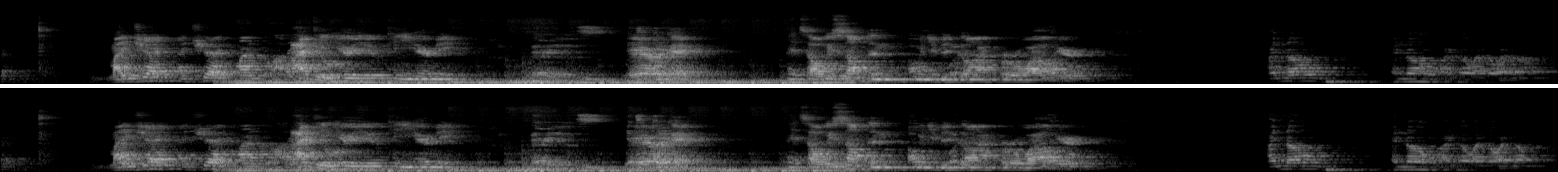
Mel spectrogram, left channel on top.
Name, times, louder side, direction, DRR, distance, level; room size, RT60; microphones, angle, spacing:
voice 1, 1.1-3.4 6.2-6.7, left 1 dB, 80° left, 0 dB, 0.7 m, -31 dB
sound 1, 2.1-8.4, left 1 dB, 75° right, 1.3 m, -36 dB
voice 2, 2.9-4.5 6.5-6.9 7.9-10.7, left 1 dB, 10° left, -8 dB, 0.9 m, -30 dB
voice 3, 5.3-6.8 9.1-9.6 10.4-10.8 12.7-13.3 13.9-15.2, right 2 dB, 30° right, 2 dB, 0.4 m, -40 dB
3.3 x 2.8 x 2.2 m, 1.1 s
head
